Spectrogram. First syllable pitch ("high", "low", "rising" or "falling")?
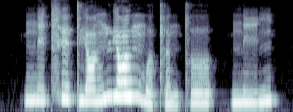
rising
